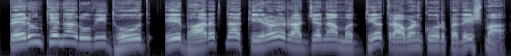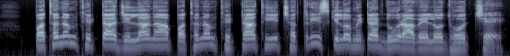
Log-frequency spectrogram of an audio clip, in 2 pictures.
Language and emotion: Gujarati, neutral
